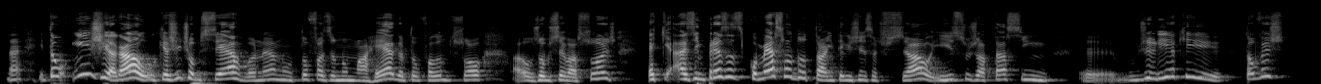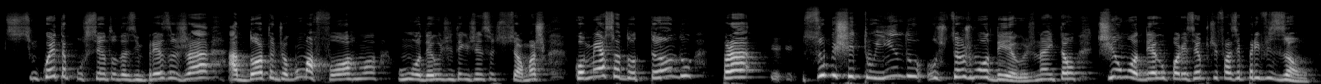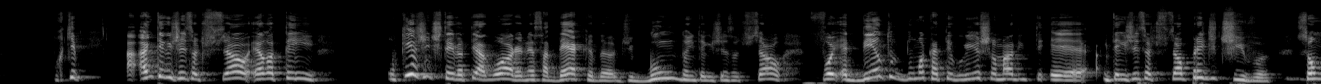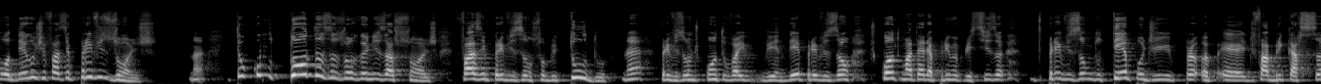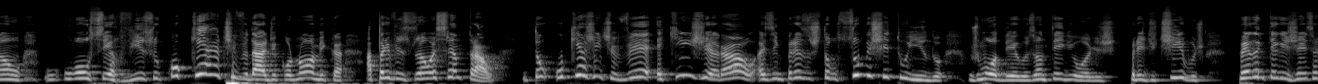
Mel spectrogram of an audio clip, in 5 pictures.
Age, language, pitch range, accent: 50-69, Portuguese, 210-295 Hz, Brazilian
